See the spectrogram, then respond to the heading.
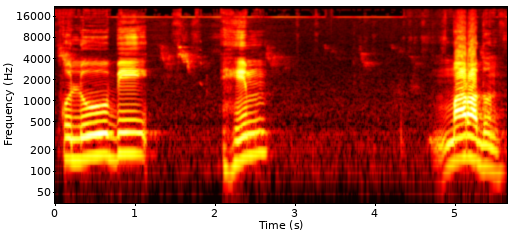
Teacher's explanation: میم ساکن کے بعد اگر تو آ جائے میم، اور وہ ڈیفینیٹلی میم متحرک ہوگی، یعنی میم کے بعد حرف میم آ جائے تو پہلی میم کو دوسری میم میں ضم کر دیں گے، ادغام کر دیں گے۔ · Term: ادغام شفوی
